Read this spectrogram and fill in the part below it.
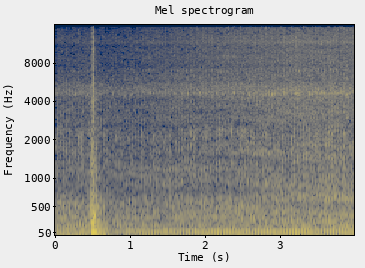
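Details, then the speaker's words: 1996 Mitsubishi Strada 2.5 turbo diesel with a 12 mm injection pump, engine warm. It starts easily and settles into a steady, even diesel clatter with no hunting and no smoke: a normal idle. "นะครับเดินนิ่งไม่มีหอบปั๊มสายนะครับ"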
